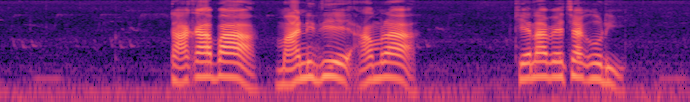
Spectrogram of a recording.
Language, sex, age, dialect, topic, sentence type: Bengali, male, <18, Northern/Varendri, banking, statement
